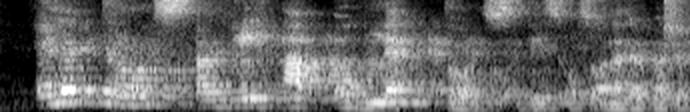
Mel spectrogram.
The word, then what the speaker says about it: lepton: Lipton na to, gahi ito siya, di ba? I forgot. Lipton or lepton? Nakakalimutan ka. Okay, this is lepton, not lipton.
